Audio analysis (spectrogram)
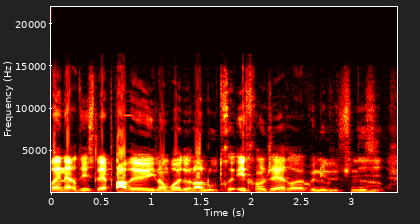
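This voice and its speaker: A man's fairly high voice at a very fast pace. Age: 20s. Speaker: gaming youtuber. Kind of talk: game commentary. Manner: animated.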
